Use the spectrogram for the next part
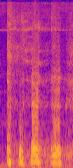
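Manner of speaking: brief laugh at the memory; short chuckle. Retold or imitated. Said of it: "I just laughed".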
